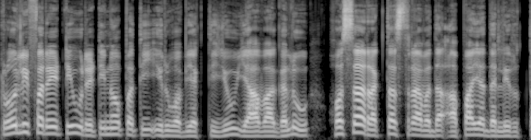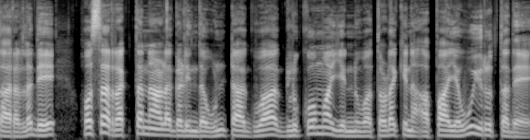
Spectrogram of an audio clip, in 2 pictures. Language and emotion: Kannada, neutral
